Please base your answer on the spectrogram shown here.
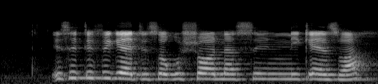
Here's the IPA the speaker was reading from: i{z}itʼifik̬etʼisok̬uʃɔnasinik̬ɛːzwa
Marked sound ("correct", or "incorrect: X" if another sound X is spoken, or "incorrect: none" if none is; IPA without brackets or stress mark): incorrect: s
